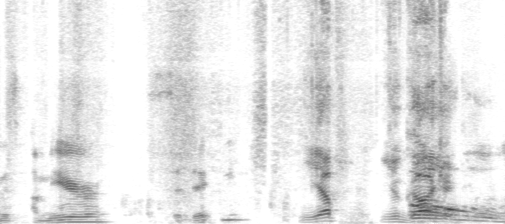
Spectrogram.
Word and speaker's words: Amir Siddiqui: I'm going to say his name is Amir Siddiqui.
